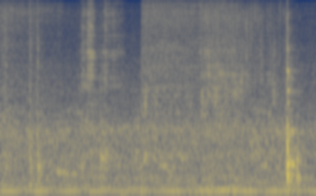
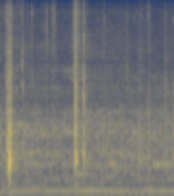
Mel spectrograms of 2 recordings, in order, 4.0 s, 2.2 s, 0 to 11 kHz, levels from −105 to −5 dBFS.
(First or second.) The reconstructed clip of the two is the second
